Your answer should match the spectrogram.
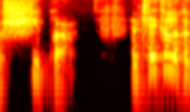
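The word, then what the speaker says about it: chypre: or be familiar with is a category called sheepa and take a look at the way it's spelt it's spelled c-h-y-p-r-e-s which is based on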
